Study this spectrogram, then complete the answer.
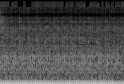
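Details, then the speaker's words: Holden Captiva 2.2 diesel idling just after an air bleed, following a no-start after EGR replacement: lumpy, uneven low chug, smoky and rich; codes show injector one and an intake air valve fault. Rough idle. "cuz a diesel's got to get all the air out. It will smoke. It will run rich."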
